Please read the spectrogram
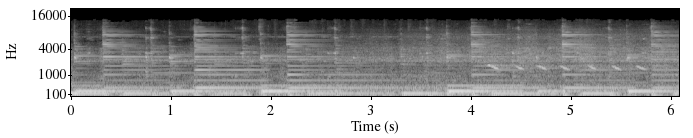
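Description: Recorded music: a steel-string acoustic guitar picks a repeating pattern of held chords over a low bass line. About four seconds in, a run of short falling chirps joins it.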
